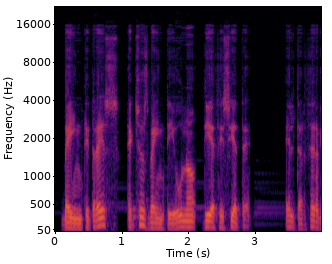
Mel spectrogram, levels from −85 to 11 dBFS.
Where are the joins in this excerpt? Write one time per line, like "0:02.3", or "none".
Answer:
0:00.9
